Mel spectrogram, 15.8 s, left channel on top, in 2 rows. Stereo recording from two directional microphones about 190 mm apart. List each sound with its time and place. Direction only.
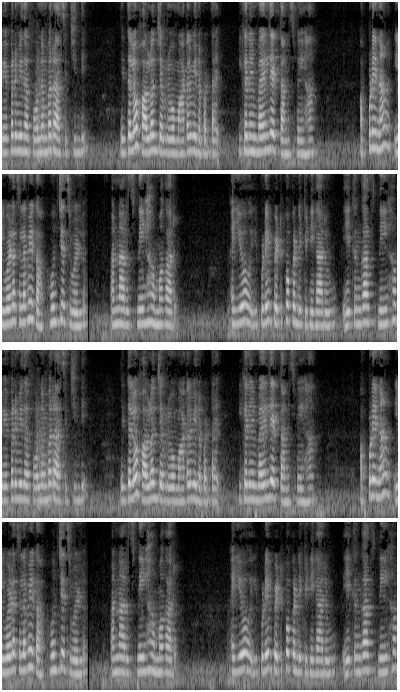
0.0 s a woman's voice: 35° left (ahead or behind)
12.4 s a woman's voice: 35° left (ahead or behind)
